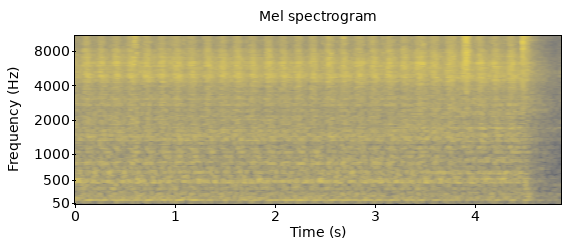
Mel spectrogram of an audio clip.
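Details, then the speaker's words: Scrapyard Fiat 600, fuel poured down the carburettor: starter churns at a steady, even three beats a second with no firing; plugs found wetted with fuel, to be replaced with a new set. "I see that one's wet you see how wet that is so that's what's happened we wetted the plugs up"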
